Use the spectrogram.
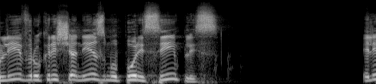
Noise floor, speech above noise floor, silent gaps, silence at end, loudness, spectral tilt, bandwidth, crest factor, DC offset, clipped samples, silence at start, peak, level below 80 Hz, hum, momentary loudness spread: -88 dBFS; 70 dB; none; 0 s; -17 LUFS; -2 dB/octave; 19.5 kHz; 16 dB; under 0.1%; under 0.1%; 0 s; -4 dBFS; -54 dBFS; none; 5 LU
